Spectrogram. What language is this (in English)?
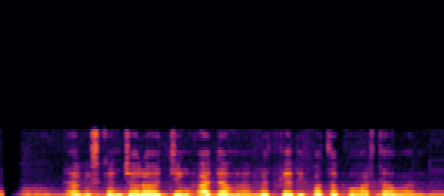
Sundanese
